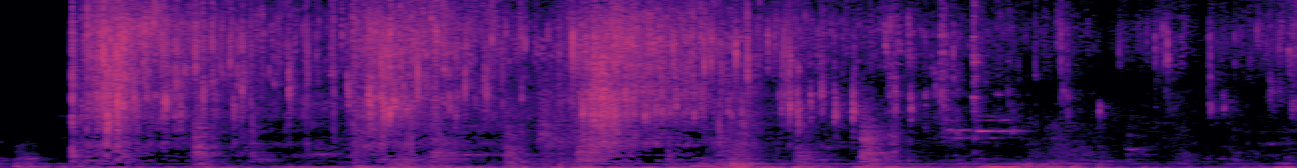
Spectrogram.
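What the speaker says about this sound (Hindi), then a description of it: "इनको गोल्डन सा फ्राई करेंगे।" Potato lollipop balls deep-frying in a pan of hot oil, a steady loud hiss and crackle of bubbling that surges in waves, with no voices.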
